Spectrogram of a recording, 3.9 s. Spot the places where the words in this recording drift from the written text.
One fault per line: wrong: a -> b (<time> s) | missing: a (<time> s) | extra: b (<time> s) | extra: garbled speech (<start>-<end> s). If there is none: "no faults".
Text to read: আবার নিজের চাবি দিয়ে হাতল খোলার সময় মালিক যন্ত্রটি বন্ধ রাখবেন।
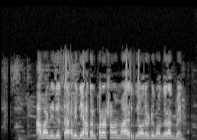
no faults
